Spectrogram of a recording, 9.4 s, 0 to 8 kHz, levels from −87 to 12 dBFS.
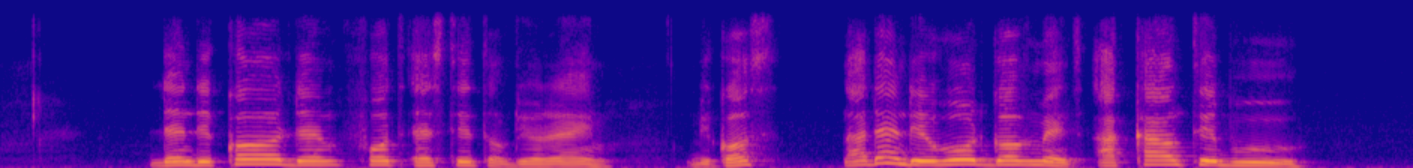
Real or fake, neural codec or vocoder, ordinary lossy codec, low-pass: real; none; none; 7.2 kHz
